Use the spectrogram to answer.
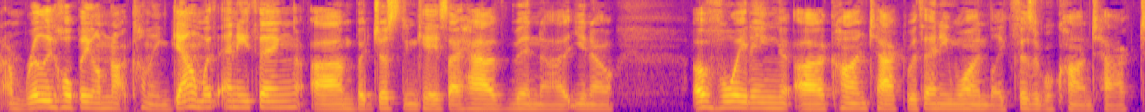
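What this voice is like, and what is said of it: Slightly raspy, off voice. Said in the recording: “my voice is a little bit raspy, a little bit off”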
